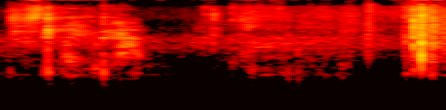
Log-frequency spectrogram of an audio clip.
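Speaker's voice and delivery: slow, hushed whisper telling the dog to settle; slow soothing whisper to a restless pet. Real, not acted. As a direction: shush the dog without breaking the lesson. Hushing the dog mid-lesson.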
